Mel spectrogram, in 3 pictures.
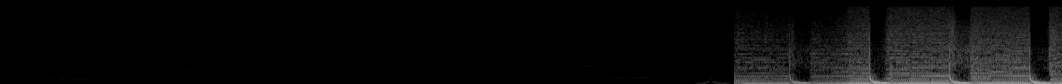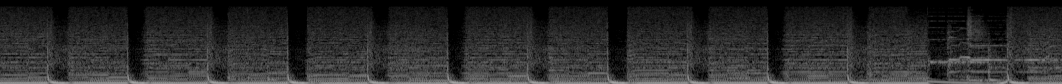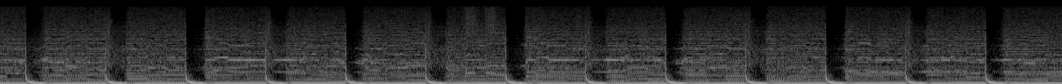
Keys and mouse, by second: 8.2 middle click, 10.1-15.8 drag, 17.5-20.9 drag, 19.6-20.9 right drag, 20.9 middle click, 21.8-25.2 right drag, 23.2-25.2 drag, 23.2-25.2 middle drag, 25.8 Tab, 26.3-28.3 middle drag, 31.5 Tab.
